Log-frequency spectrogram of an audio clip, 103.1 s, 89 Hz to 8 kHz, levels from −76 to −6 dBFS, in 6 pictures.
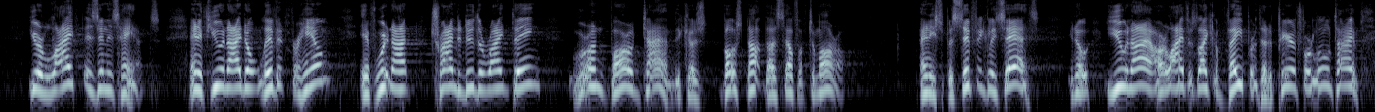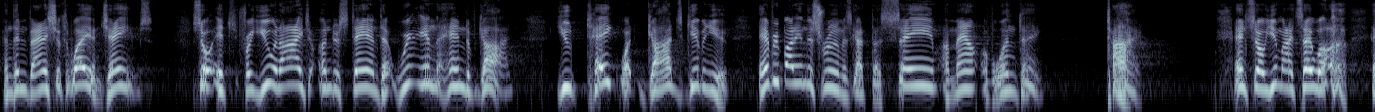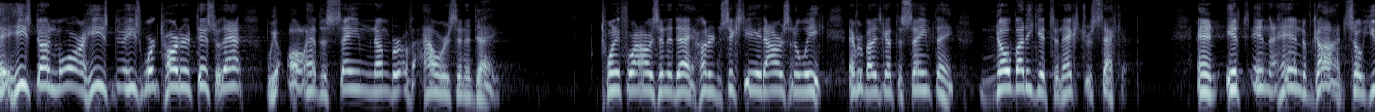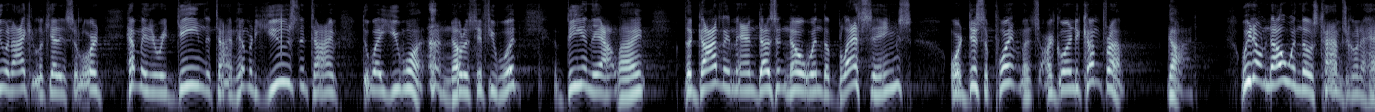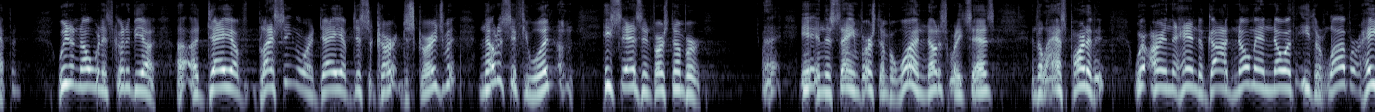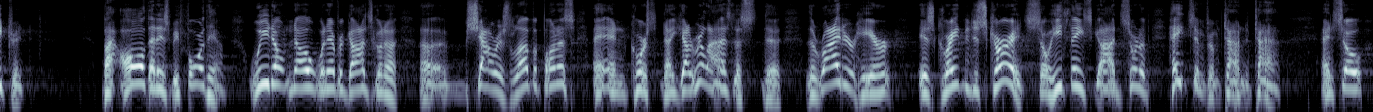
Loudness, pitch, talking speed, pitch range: -25 LUFS, 230 Hz, 185 wpm, 205-250 Hz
